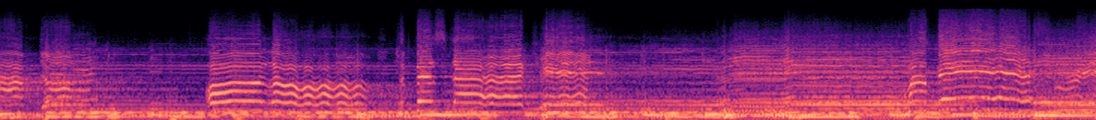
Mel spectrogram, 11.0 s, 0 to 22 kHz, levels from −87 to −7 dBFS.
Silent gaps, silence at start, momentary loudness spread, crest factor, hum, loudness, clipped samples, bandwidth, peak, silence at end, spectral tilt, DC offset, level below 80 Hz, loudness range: none; 0 s; 5 LU; 12 dB; none; -23 LUFS; under 0.1%; 13.5 kHz; -12 dBFS; 0 s; -6.5 dB/octave; under 0.1%; -42 dBFS; 2 LU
